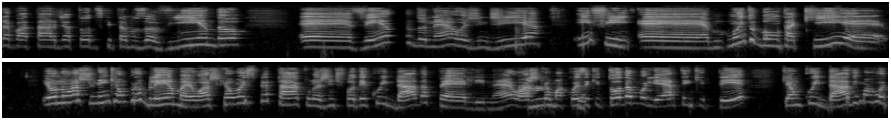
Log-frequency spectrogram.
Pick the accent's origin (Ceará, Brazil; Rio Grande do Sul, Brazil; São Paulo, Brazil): Rio Grande do Sul, Brazil; Porto Alegre; É, eu, eu sou gaúcha de Porto Alegre.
